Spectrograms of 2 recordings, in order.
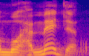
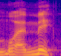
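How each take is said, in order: First: The final D sound is pronounced. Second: The final D sound is silent. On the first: The speaker calls it wrong. "on ne doit pas dire" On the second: The speaker calls it right. "on doit dire ... le D ne se prononce pas"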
